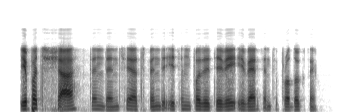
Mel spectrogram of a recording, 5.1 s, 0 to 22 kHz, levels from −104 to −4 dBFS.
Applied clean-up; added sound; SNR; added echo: none; none; none; none.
